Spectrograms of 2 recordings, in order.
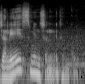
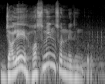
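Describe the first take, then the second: First: No h sound is heard before 'smin'. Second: An h sound is inserted before 'smin'. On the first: The speaker calls it right. "জলে হসমিন নয়, ওটা হকার নয়" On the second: The speaker calls it wrong. "অধিকাংশ লোক হকার উচ্চারণ করে পড়ে"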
